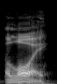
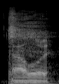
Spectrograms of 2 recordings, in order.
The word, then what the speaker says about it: Aloy: Aloy, sir, Aloy. Alloy. It's not a second L.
